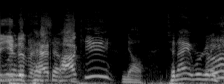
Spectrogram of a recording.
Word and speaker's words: Pocky: really yeah part of the cars while eating Pocky did I did I pronounce that right yeah yeah Harding the cards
